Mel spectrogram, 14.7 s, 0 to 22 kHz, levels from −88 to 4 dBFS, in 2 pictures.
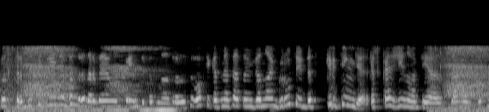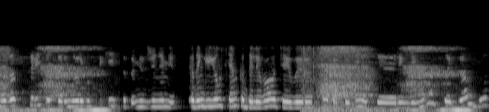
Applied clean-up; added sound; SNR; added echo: classical method log-MMSE.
